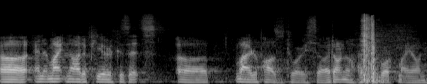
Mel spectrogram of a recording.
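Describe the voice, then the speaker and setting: A man with an American accent at medium pitch, very fast pace and fairly even intonation, amid noticeable background noise. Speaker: tutorial leader at summer school. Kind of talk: tutorial.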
